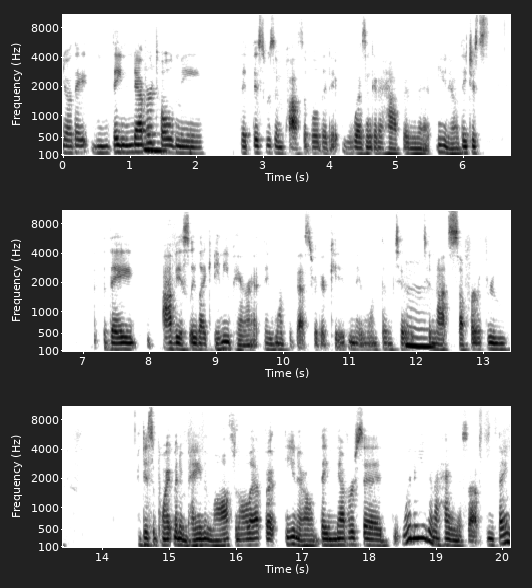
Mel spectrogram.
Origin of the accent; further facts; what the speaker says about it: Detroit, Michigan, United States; And so for me growing up in Detroit, I just got to do so many things that, you know, my little heart desired creatively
